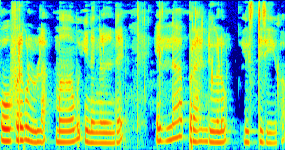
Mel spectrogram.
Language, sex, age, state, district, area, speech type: Malayalam, female, 18-30, Kerala, Wayanad, rural, read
